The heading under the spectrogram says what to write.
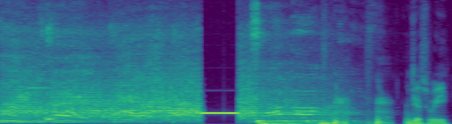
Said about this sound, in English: then this is the version from a concert.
